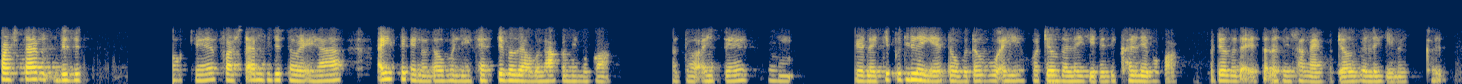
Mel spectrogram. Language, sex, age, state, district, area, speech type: Manipuri, female, 45-60, Manipur, Imphal West, rural, conversation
